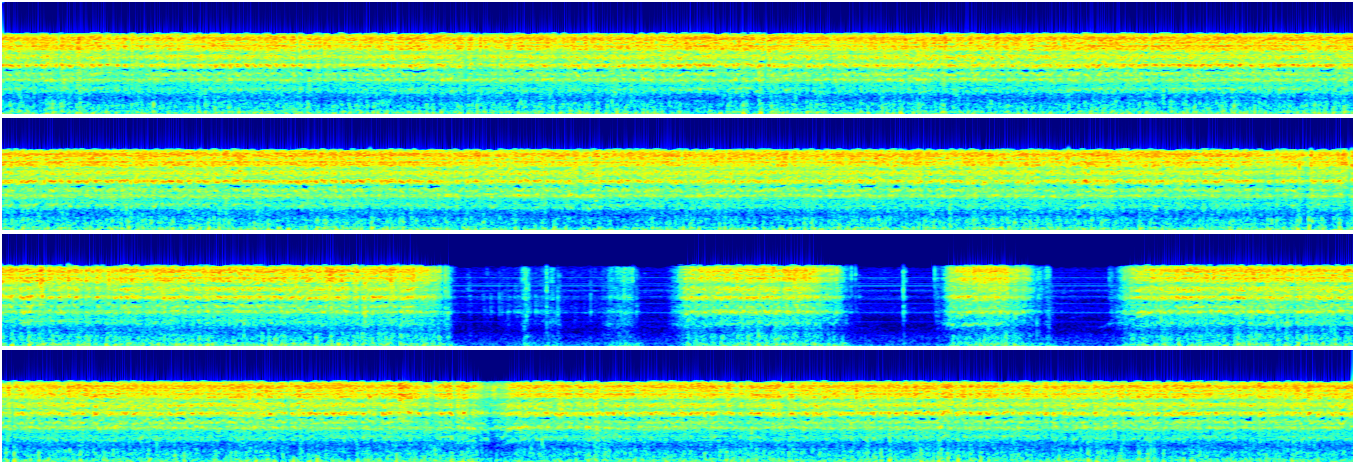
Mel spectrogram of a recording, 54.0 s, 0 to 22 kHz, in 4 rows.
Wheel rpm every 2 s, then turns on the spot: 230, 220, 210, 220, 210, 220, 240, 230, 230, 210, 210, 210, 210, 230, 220, 140, 30, 110, 80, 160, 210, 210, 190, 210, 220, 220, 220.
30-32 34-38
